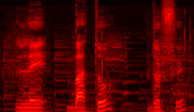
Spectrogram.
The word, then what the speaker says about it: Le Bateau d'Orfeu: Como, é, como é a pronúncia em francês? Le Bateau d'Orfeu.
